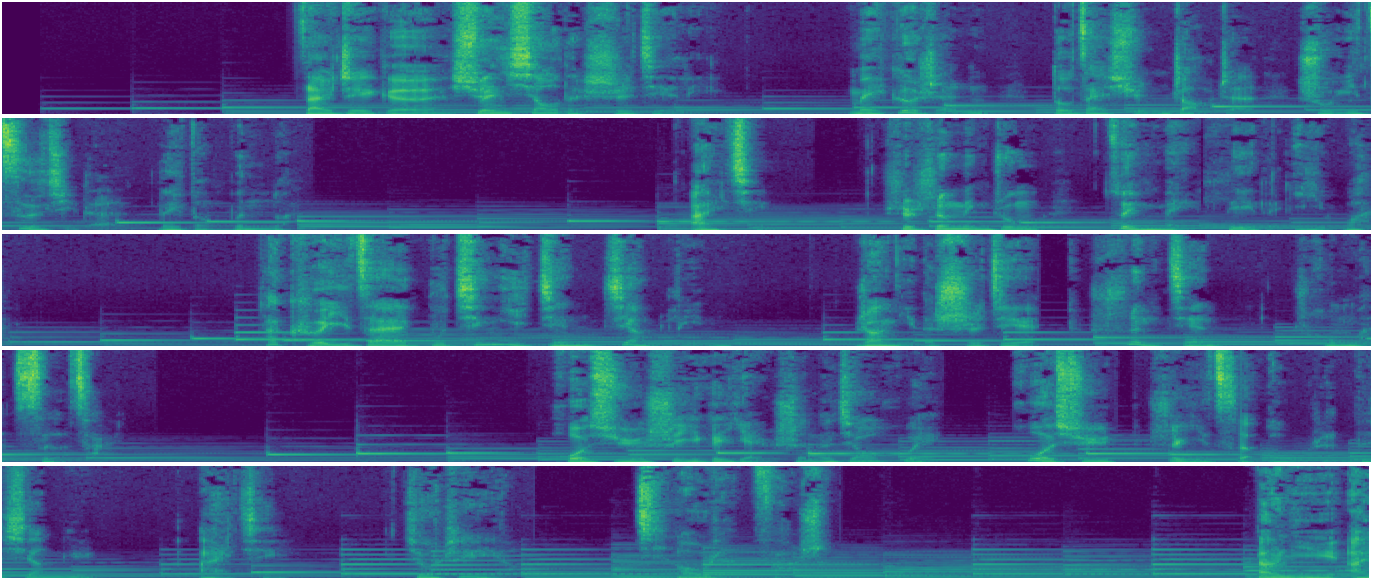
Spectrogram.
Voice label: 情感文案配音; 有声书; 散文配音; 网文配音; 新媒体配音

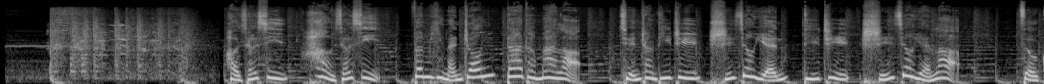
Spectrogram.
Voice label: 促销 大气 质感 浑厚 男装大特卖啦; 范品男装

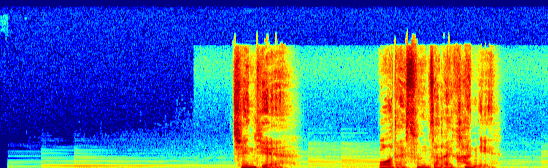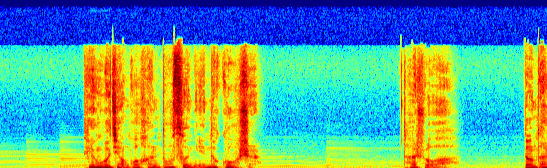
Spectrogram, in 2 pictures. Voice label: 旁白类人物讲述缅怀

